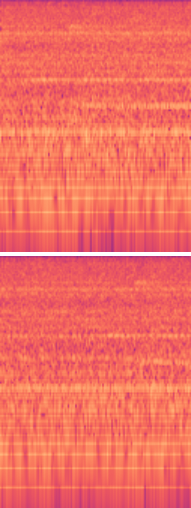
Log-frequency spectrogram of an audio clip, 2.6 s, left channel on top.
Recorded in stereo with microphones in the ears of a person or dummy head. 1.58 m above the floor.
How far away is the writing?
I don't hear writing.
